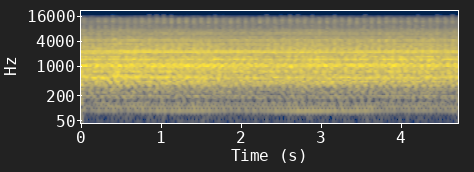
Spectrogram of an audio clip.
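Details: '03 Subaru Forester, 178k miles, ~150 miles after head repair for a dropped valve guide, loud cold idle: fast light tapping tracking engine speed, driver-side front exhaust valve clearance .029 vs about .010; adjustment fixed it.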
